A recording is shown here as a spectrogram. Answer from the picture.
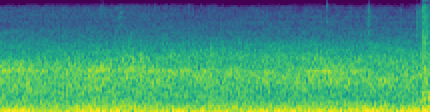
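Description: Steady low rumble of distant road traffic.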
